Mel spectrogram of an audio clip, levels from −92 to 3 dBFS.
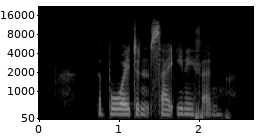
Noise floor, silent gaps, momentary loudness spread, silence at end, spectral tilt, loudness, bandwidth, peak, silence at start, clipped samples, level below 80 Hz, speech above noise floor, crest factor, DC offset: -75 dBFS; none; 17 LU; 0.3 s; -3 dB/octave; -44 LUFS; 13.5 kHz; -26 dBFS; 0.35 s; under 0.1%; -72 dBFS; 31 dB; 20 dB; under 0.1%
